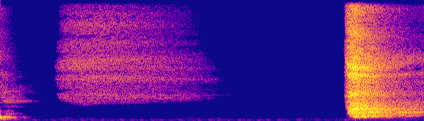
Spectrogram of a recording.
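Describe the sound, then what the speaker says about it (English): Slow, deliberate breaths during qigong practice: a long soft exhale, a pause of silence, then a sharper, louder inhale close to the listener. "Take a moment, just breathe."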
